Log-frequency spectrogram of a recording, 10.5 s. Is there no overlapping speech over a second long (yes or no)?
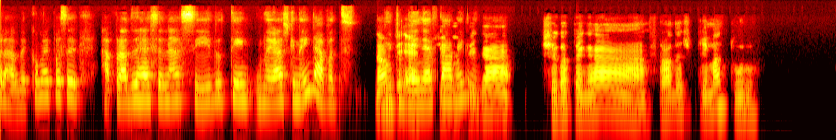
no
